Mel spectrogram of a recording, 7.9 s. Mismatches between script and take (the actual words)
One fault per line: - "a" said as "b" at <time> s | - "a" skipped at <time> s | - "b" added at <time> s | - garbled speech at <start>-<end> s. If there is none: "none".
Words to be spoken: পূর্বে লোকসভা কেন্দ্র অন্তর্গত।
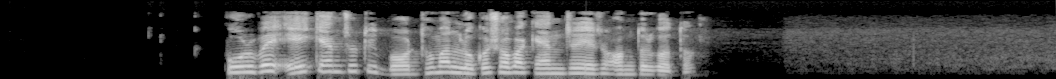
- "এই কেন্দ্রটি বর্ধমান" added at 2.2 s
- "এর" added at 4.4 s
